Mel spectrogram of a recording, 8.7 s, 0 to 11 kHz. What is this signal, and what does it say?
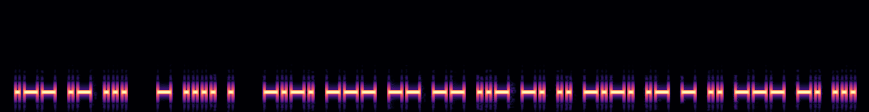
Morse code, heard as a keyed tone, about 27 wpm, 600 Hz. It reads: WAS THE COMMUNICATIONS
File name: Never 0027wpm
